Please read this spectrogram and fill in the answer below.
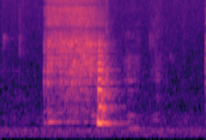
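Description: A shofar blown by a child: a short, weak, airy note with a faint steady pitch about half a second in, ending in a brief louder blip around one second in.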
